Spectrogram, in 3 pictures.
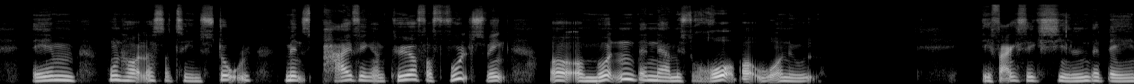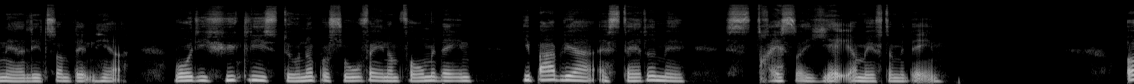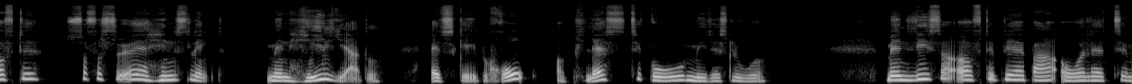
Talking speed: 135 wpm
